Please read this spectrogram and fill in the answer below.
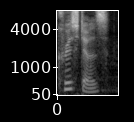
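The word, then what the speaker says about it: Χριστός: Pronounced Christos.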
